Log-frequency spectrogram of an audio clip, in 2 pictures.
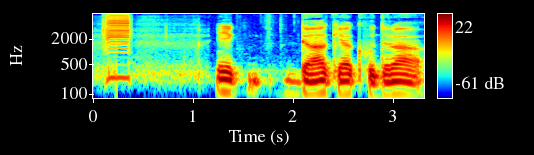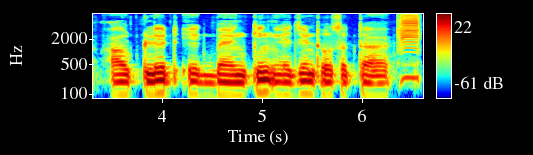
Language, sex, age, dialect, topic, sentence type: Hindi, male, 18-24, Kanauji Braj Bhasha, banking, statement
